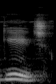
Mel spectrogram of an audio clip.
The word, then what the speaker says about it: gauge: ये प्रोनाउंस कैसे करना है, गेज।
